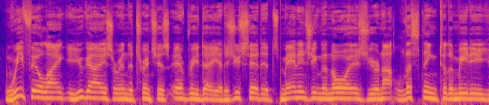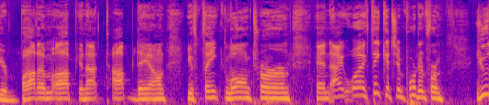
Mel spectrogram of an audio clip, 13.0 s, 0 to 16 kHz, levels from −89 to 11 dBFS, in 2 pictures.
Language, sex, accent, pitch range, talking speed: English, male, American, 155-215 Hz, 205 wpm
